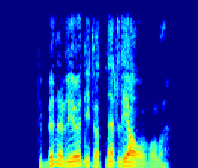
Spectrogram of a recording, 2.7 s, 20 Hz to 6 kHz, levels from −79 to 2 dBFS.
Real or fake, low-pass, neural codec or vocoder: real; 5.4 kHz; none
